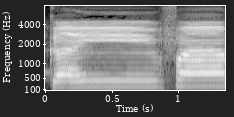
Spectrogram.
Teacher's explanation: Nah, di sini bacaan harus di cara bacanya dilentur baca lemas ya. Lemas lentur lemas karena bacaan sifat lin ya. Ini sifat lin namanya.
